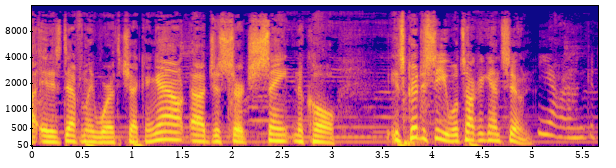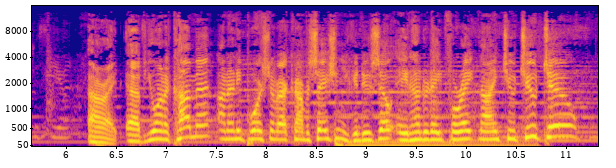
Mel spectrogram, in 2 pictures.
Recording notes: Takes callers on it.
